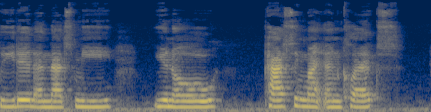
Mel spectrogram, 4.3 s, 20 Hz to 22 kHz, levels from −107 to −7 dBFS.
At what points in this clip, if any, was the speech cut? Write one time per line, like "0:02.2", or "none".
none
